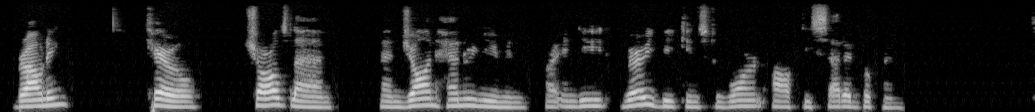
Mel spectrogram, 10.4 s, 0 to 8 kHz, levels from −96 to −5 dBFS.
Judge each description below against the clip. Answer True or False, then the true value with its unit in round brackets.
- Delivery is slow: True (105 wpm)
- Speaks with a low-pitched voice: False (150 Hz)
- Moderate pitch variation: True (3.0 semitones)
